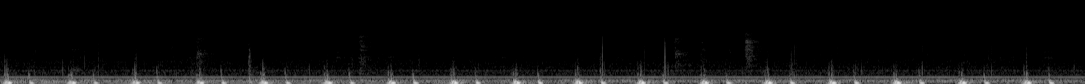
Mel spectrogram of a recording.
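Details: Regular, strong low thuds at about 94 beats a minute over a steady hum, recorded when the heart started pounding; mildly fast heartbeat.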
